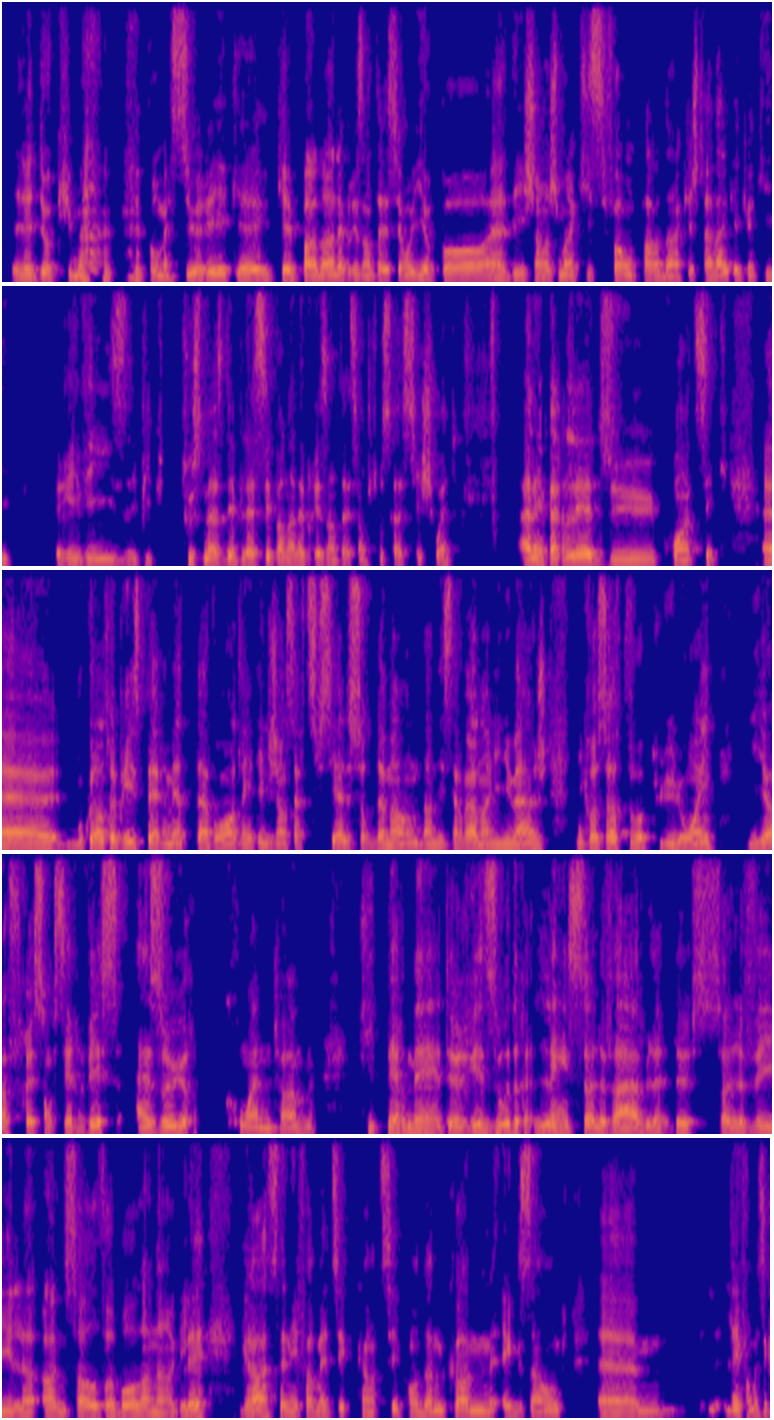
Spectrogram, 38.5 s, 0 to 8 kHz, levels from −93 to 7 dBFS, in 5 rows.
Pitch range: 100-135 Hz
